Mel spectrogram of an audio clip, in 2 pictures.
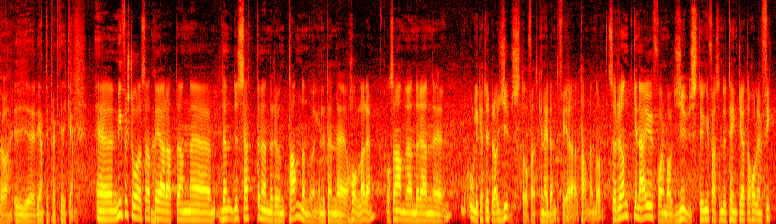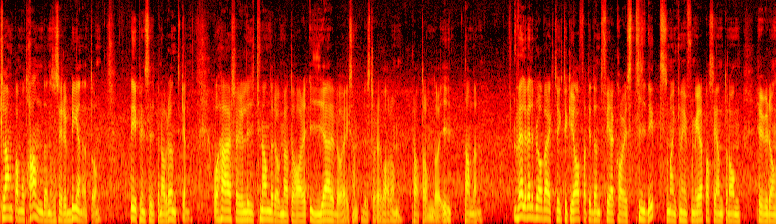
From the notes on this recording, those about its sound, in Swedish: Live från Tandläkarmässan i Stockholm.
